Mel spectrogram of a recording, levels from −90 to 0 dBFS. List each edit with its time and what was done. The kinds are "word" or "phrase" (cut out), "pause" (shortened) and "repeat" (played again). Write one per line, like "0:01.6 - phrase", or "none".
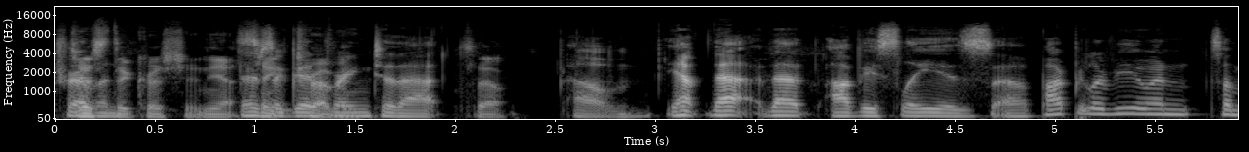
none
